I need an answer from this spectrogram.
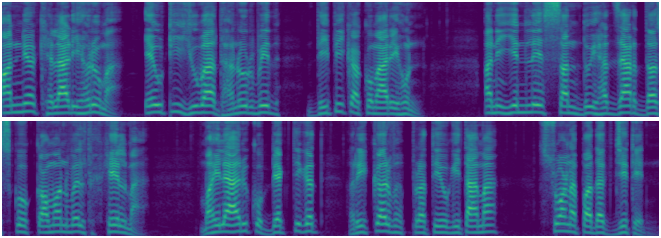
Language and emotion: Nepali, neutral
